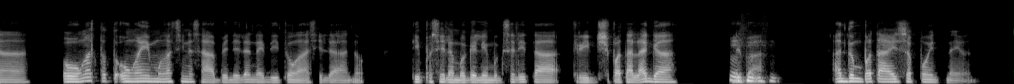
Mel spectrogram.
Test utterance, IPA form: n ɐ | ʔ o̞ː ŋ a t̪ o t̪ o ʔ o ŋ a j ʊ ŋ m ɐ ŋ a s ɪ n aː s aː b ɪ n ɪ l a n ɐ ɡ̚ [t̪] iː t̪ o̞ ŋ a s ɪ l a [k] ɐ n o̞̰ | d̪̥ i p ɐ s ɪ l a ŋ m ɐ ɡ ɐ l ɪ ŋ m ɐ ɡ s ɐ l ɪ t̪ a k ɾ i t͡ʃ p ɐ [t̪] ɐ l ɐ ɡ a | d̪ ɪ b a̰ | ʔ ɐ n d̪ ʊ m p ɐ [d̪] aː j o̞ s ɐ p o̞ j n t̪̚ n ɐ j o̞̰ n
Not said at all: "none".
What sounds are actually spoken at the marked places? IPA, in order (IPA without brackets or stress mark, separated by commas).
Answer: d̪, ʔ, t̪, t̪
